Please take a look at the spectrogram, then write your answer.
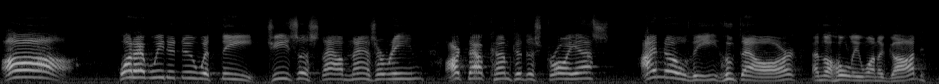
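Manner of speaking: high, loud demon cry; loud shrieking demon voice. Acted. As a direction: scream it out as the possessed man's demon. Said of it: "he cried out with a loud voice".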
